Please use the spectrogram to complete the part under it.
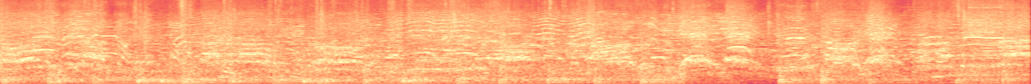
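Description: A child beats a large drum in a steady rhythm.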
